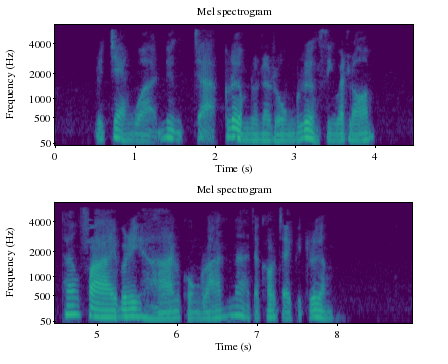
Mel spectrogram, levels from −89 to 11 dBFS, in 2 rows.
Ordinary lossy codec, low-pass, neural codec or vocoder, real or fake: MP3, 32 kbps; 5.4 kHz; vocoder, 22.05 kHz, 80 mel bands, WaveNeXt; fake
